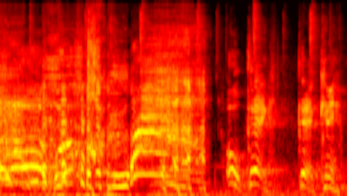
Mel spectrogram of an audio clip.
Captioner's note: aaaaaaaaaaaagh!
